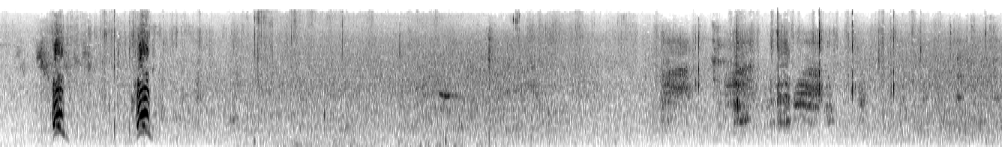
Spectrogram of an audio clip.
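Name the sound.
dogs barking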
